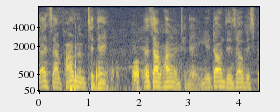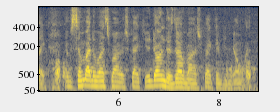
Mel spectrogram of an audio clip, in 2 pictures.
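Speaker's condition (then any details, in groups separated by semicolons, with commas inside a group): Traumatic brain injury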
